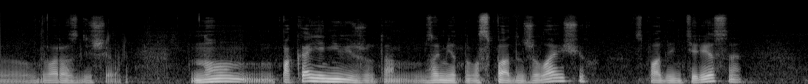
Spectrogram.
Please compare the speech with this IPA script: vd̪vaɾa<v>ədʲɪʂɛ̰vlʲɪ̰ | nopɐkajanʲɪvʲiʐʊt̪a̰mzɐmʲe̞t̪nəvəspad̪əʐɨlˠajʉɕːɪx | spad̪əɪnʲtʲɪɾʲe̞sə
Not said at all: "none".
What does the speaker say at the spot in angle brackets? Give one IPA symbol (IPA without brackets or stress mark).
z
